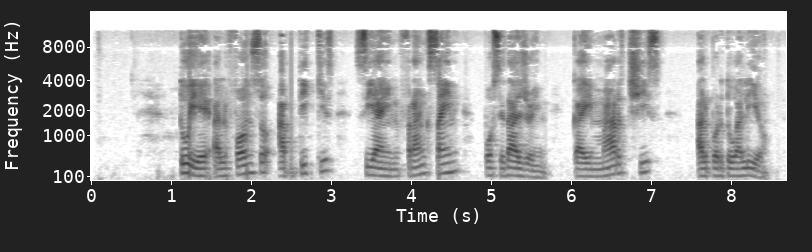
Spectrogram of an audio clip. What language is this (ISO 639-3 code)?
epo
